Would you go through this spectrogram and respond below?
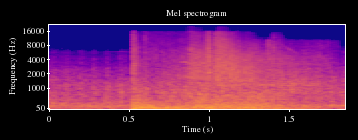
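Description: A loud, sudden rocket blast or explosion bursts out and rumbles on heavily during a Half-Life 2 fight, filling the space with dense low roar after the sharp onset.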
